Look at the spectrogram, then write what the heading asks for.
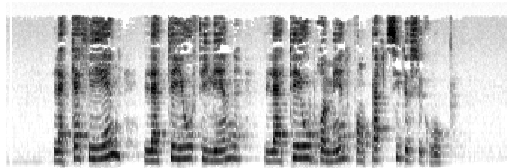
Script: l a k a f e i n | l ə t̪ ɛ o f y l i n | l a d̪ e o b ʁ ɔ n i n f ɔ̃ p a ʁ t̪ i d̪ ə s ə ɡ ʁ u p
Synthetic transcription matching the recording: l a k a f e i n | l a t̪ e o f i l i n | l a t̪ e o b ʁ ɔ m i n f ɔ̃ p a ʁ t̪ i d̪ ə s ə ɡ ʁ u p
